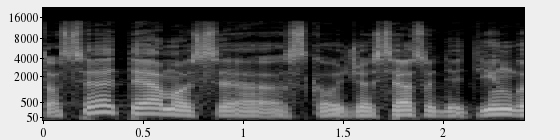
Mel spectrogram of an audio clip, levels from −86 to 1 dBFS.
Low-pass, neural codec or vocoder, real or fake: 14.4 kHz; none; real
